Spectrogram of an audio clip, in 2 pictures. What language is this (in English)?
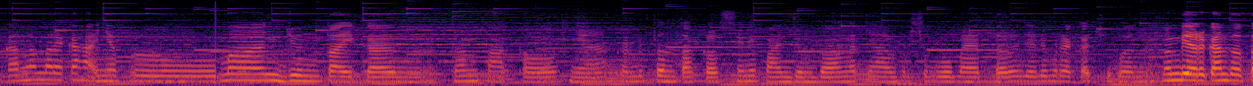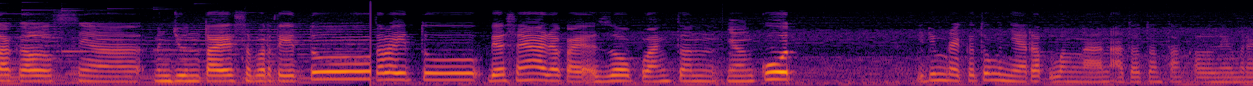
Indonesian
